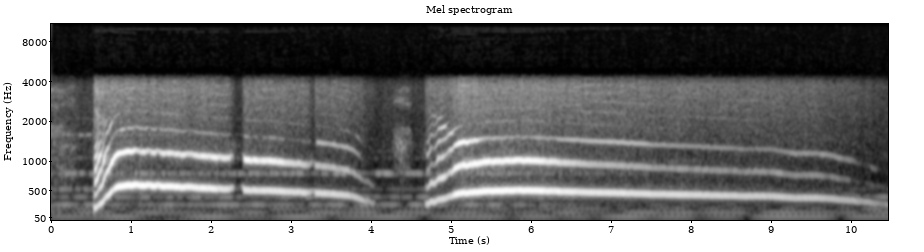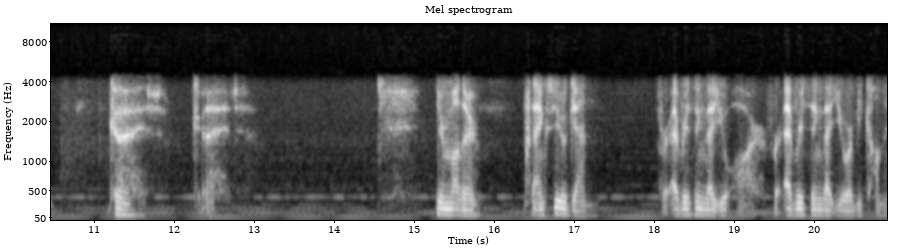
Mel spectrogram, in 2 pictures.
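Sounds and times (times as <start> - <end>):
faint low steady drone: 0.0 - 20.9
speech: 0.5 - 0.7, 16.7 - 17.3, 18.2 - 20.9
wolf howling: 0.5 - 4.1, 4.7 - 10.5.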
